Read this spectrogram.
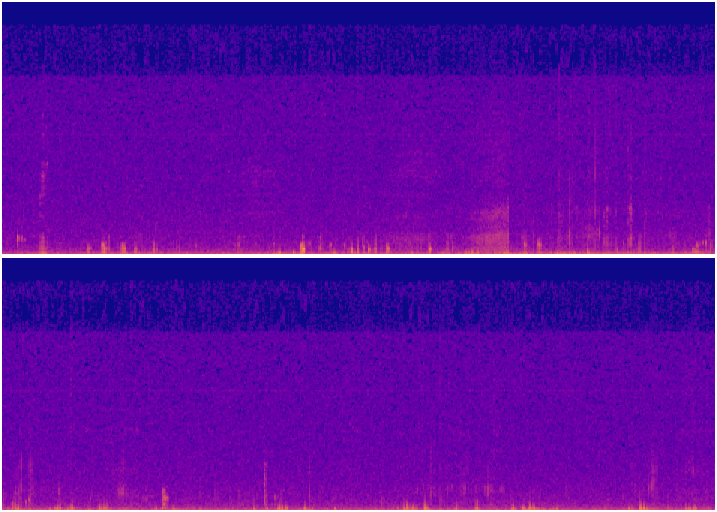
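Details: Stomach growling after an Earth Day dinner, recorded in a closet: continuous low gurgling and rumbling with bubbly pops, the normal sound of gas and fluid moving through the gut; borborygmi.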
